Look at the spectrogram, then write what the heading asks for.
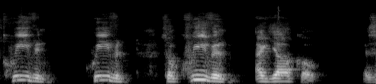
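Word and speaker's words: Caoimhin: Apparently it's pronounced queeven.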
